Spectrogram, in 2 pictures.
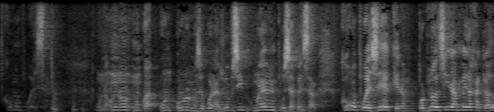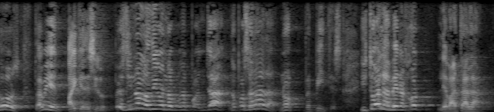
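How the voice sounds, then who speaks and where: A man teaching a religious class, talking in an animated way and asking rhetorical questions. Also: high-pitched, fairly quick, vocal fry. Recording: roomy echo.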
